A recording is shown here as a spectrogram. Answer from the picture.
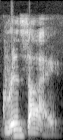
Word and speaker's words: grisaille: It's called grisaille. This is spelled Grisailles.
